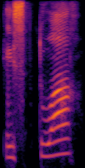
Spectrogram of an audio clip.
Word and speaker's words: histoire: C'est une histoire fausse. C'est une histoire fausse. Because on prononce pas le H. We don't pronounce the H in histoire, no?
